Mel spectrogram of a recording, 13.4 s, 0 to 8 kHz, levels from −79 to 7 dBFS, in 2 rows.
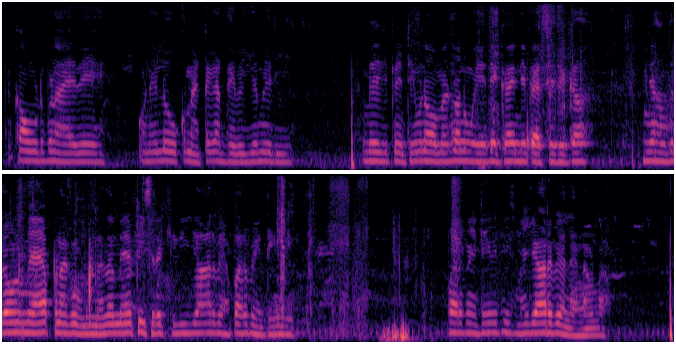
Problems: constant background noise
